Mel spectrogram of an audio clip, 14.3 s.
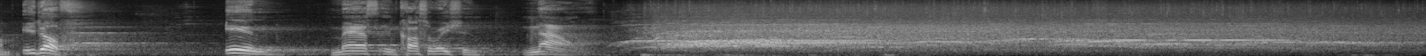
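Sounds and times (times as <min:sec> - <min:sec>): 
speech: 0:00.0 - 0:00.9, 0:02.2 - 0:05.8
audience applause at the Webby Awards ceremony: 0:06.2 - 0:14.2.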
